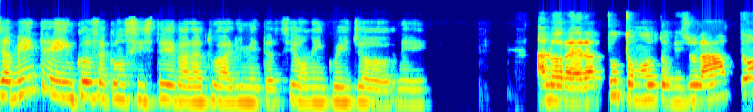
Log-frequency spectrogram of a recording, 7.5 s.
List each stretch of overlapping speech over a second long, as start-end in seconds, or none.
none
